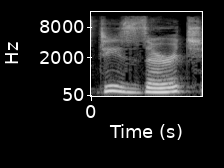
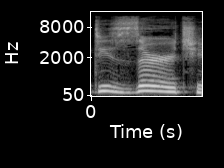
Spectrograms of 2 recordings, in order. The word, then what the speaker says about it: desert: Seguindo, when it seems your friends desert you, atenção para a pronúncia dessa palavra, ok? Desert you, desert you.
